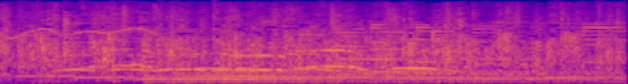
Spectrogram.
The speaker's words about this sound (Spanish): Fuerte el aplauso para los músicos, señores y señores.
